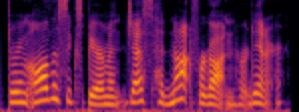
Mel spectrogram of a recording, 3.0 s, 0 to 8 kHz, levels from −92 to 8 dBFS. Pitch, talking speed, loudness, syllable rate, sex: 250 Hz, 200 wpm, -17 LUFS, 6.3 syllables/s, female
